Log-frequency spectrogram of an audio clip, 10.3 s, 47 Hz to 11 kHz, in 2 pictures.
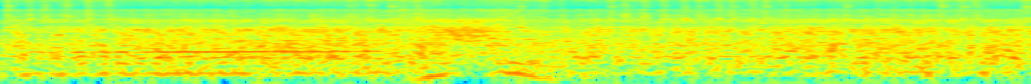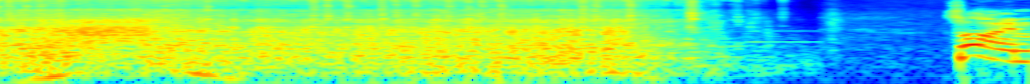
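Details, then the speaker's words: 2002 Chevy 2500HD 6.6 L Duramax diesel with Allison 1000, started and revved: constant hiss and whirr over diesel clatter swelling with revs; belt drive, maybe alternator, suspected but unconfirmed. "I'm going to go in, I'm going to start it up, I'm going to rev it some, and you can hear the noise."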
